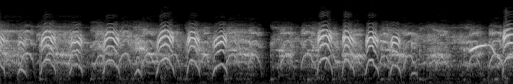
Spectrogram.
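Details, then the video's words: White-browed crake calling, a recording used to lure birds into snares: a loud, dense, continuous chatter of arched, nasal notes delivered in rapid uneven bursts, with a brief pause midway and no other sounds. "masteran burung tikus tikusan alis putih cocok untuk pikat"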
